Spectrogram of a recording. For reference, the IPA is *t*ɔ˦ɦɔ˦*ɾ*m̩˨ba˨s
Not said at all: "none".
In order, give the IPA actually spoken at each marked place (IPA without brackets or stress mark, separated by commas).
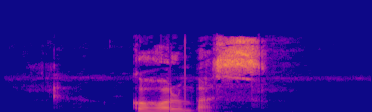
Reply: k, l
